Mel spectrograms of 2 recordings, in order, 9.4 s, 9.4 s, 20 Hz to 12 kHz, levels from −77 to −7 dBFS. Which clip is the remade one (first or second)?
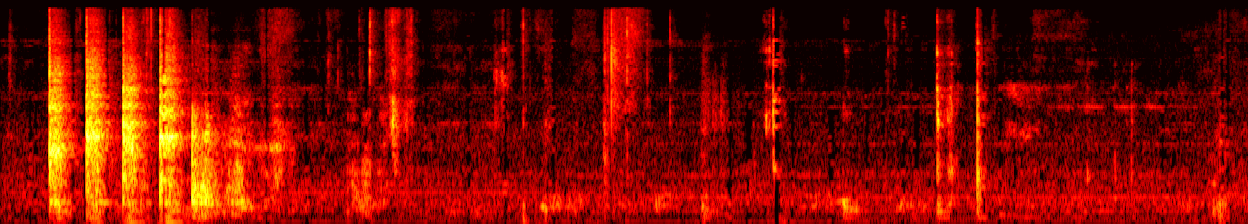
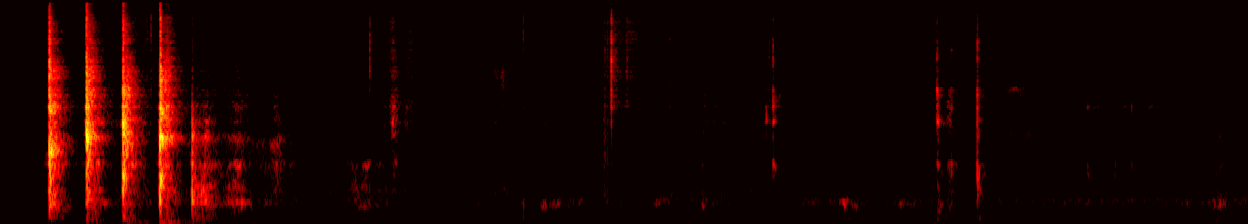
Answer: second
